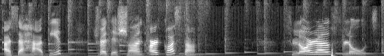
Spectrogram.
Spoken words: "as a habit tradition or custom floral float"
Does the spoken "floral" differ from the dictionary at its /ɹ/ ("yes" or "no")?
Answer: no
